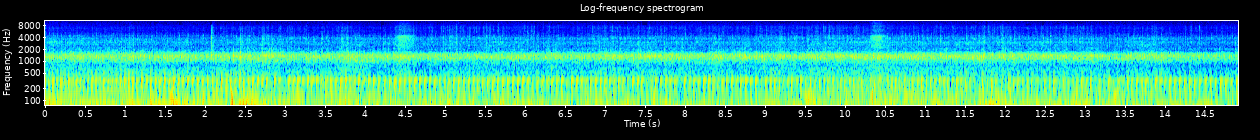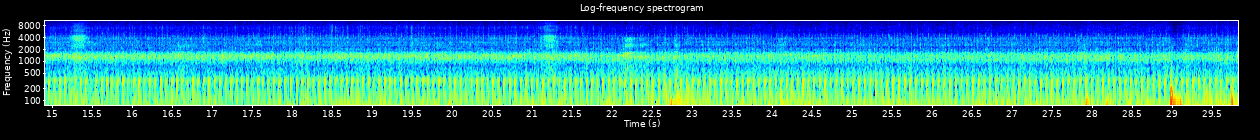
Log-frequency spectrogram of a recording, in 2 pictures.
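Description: Enduro motorcycle engine running at a steady, unchanging pitch, with a few faint ticks and a single sharp thump near the end.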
